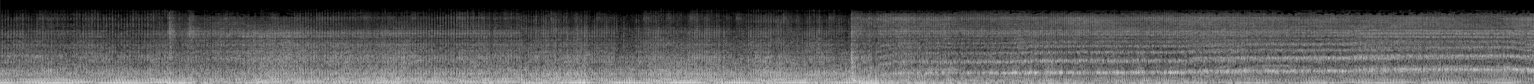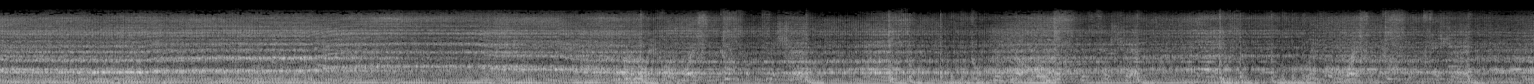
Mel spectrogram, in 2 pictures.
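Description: Loud electronic dance music from a DJ set played over a festival sound system. A heavy kick-and-bass beat drops out about eight seconds in for a breakdown carried by a gliding synth melody, and the bass beat returns near the end.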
